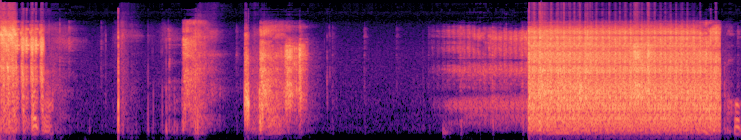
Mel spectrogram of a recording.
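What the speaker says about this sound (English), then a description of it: "Yeah, the double minigun." A double minigun fires in a video game: several short, loud bursts of rapid gunfire with brief gaps, then a sustained two-second roar of continuous fire at the end.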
